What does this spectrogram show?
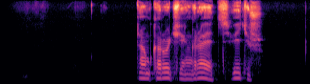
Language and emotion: Russian, neutral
